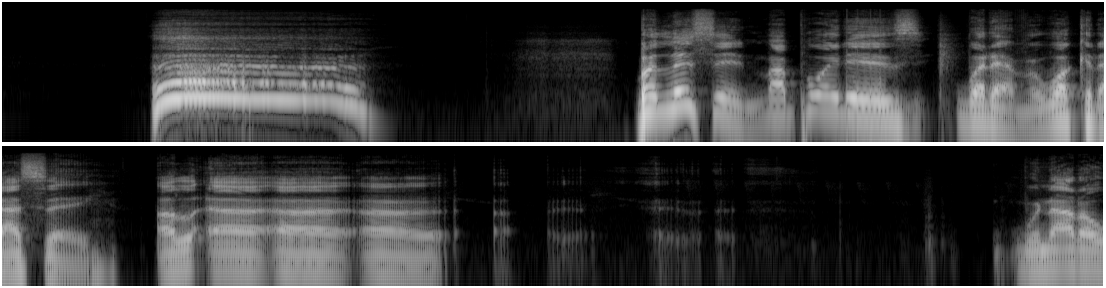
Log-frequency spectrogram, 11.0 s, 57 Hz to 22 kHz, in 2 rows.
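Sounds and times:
person holding wordless vocal sound: 0.8 - 1.9.

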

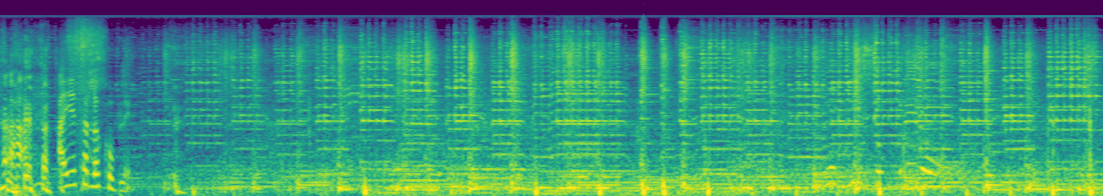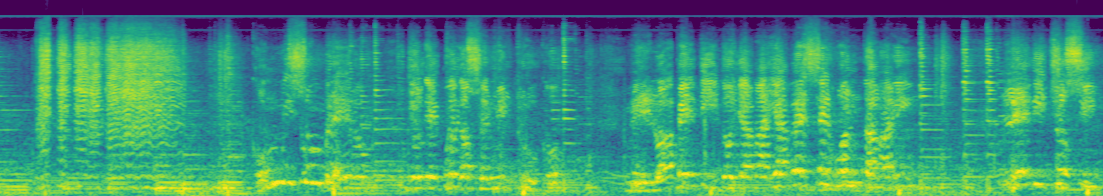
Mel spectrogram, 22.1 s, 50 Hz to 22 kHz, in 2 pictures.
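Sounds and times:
regular drum beats: 0.0 - 13.6, 18.0 - 21.0
strummed guitar chords: 1.4 - 17.2.

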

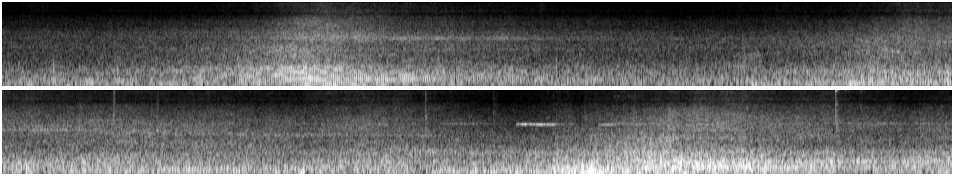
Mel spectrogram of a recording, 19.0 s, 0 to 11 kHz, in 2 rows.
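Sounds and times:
traffic engines rumbling: 0.0 - 19.0.

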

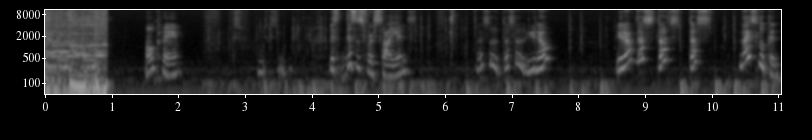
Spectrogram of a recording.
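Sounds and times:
keyboard keys tapping: 2.4 - 10.9.

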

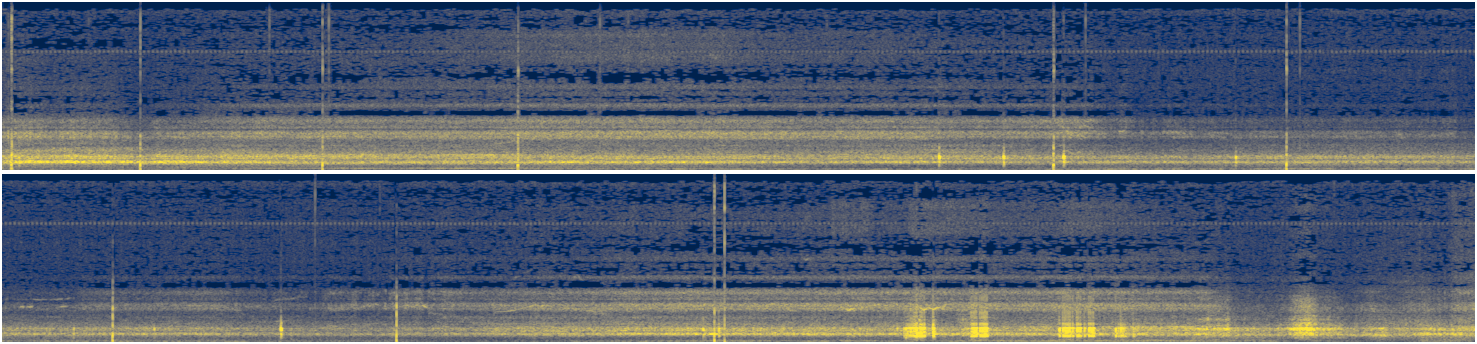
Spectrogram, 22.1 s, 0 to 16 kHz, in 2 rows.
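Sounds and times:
sharp clicks: 16.2 - 16.6.

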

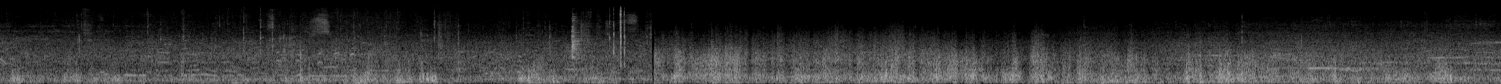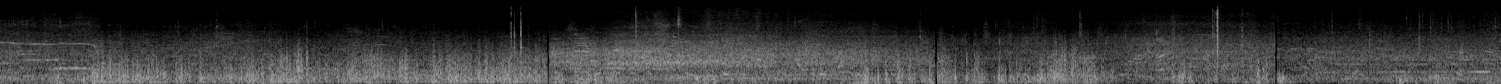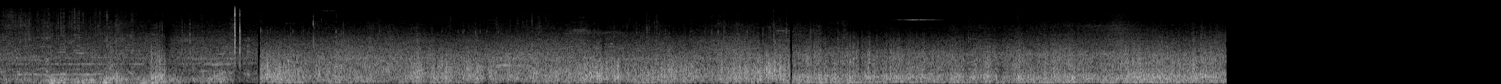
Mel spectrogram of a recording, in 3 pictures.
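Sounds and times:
wind buffeting microphone: 0.0 - 42.3
indistinct background voices: 20.5 - 32.9.

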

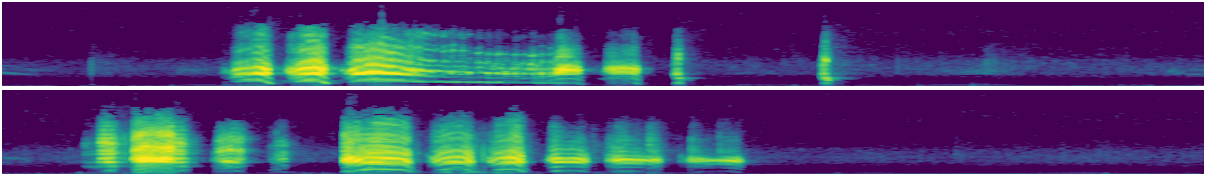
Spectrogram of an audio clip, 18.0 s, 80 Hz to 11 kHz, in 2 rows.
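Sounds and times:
crow cawing: 1.7 - 4.9, 9.7 - 14.6.

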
